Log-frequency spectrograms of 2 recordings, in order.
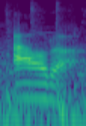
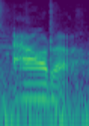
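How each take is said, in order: No difference in how they are said.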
